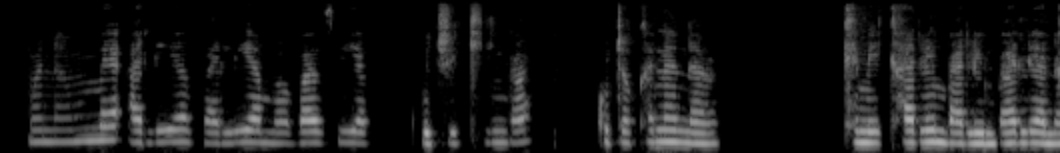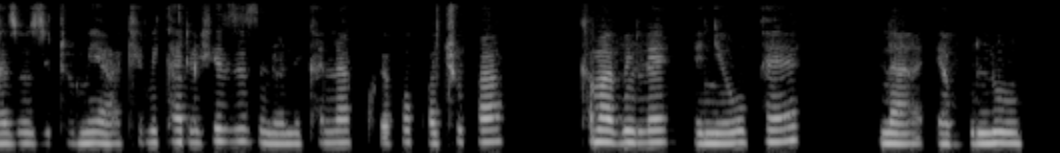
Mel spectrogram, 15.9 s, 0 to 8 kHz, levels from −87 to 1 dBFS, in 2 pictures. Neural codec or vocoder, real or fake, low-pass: none; real; 7.2 kHz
